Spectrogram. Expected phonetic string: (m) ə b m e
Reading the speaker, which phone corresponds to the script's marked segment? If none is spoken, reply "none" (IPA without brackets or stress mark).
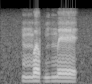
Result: m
